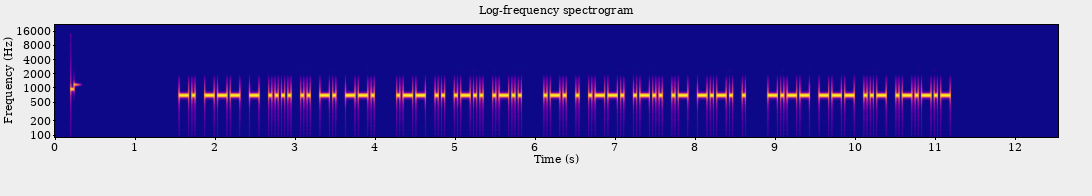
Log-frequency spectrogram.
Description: Morse code, heard as a keyed tone, about 30 wpm, 700 Hz. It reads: NOTHING WILL REPLACE YOU.
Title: Sentences from Top 1400 Words 30wpm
